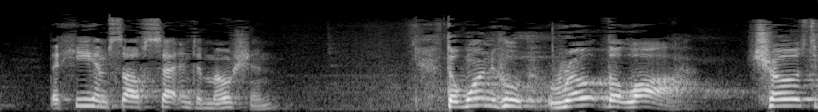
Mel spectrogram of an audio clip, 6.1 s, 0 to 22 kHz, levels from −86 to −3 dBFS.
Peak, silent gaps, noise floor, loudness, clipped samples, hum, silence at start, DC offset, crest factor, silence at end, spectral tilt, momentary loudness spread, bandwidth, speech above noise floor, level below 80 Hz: 0 dBFS; none; -52 dBFS; -20 LUFS; under 0.1%; none; 0.4 s; under 0.1%; 20 dB; 0 s; -4 dB/octave; 17 LU; 12 kHz; 33 dB; -68 dBFS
